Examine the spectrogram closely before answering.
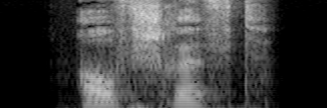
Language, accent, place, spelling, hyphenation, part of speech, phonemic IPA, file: German, Germany, Berlin, Aufschrift, Auf‧schrift, noun, /ˈaʊ̯fˌʃʁɪft/, De-Aufschrift.ogg
- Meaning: 1. label 2. inscription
